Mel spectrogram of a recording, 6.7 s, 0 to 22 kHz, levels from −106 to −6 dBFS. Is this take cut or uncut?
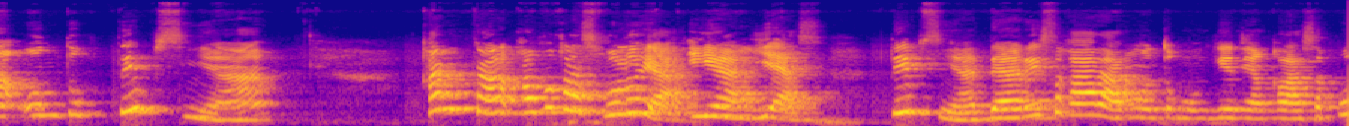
uncut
